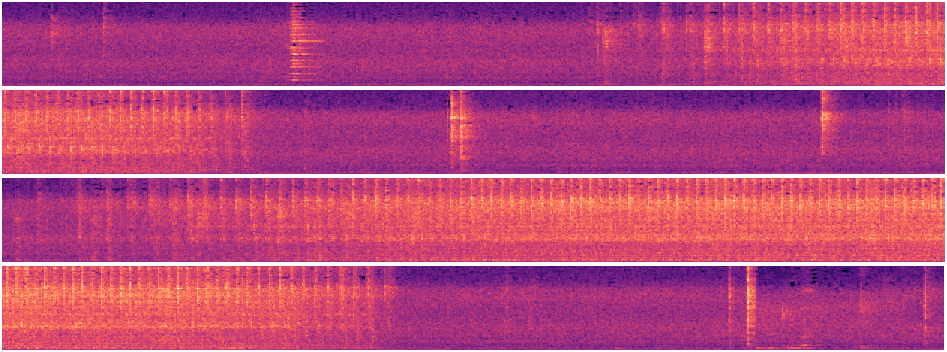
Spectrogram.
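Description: Sewing machine stitching a seam in two runs, a shorter one of about four seconds and a longer one of about ten seconds in the second half, with a few sharp clicks between them over a steady low hum.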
